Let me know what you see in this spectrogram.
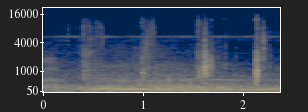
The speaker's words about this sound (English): Hang on, hang on. I'm walking, walking to the back.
